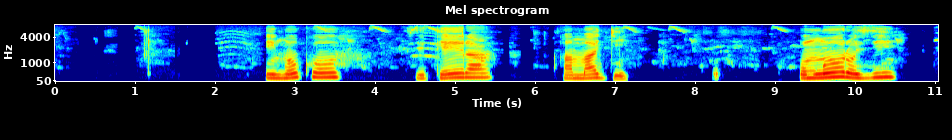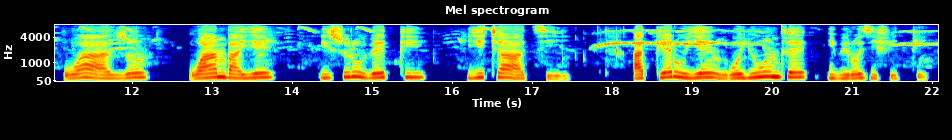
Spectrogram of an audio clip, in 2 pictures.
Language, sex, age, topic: Kinyarwanda, female, 50+, agriculture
